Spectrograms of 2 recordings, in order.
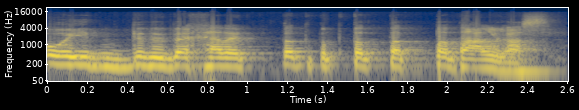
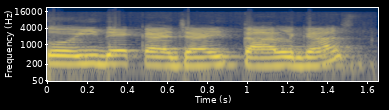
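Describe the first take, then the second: First: It is said with stuttering, repeated starting sounds. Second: It is rattled off quickly in one breath. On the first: A person who stutters reciting the poem. "তোতলা মানুষটা কেমনে বলবে? উনি বলবে এভাবে" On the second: A child reciting a poem for the teacher. "এভাবে তাড়াতাড়ি করে বলে দিতাম।"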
